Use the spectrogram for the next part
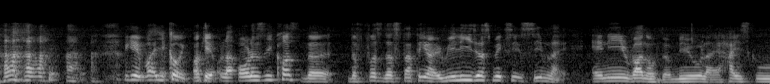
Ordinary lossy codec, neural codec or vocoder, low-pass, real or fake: none; none; 7.2 kHz; real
